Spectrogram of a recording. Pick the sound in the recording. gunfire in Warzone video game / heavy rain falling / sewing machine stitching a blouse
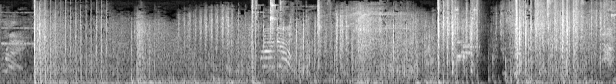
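gunfire in Warzone video game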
